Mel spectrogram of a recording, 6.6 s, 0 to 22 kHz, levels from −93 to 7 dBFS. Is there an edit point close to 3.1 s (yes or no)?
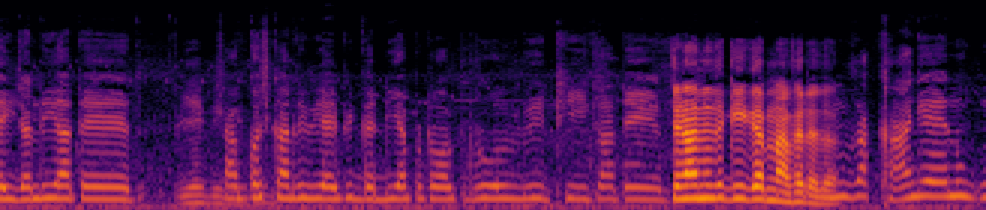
no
